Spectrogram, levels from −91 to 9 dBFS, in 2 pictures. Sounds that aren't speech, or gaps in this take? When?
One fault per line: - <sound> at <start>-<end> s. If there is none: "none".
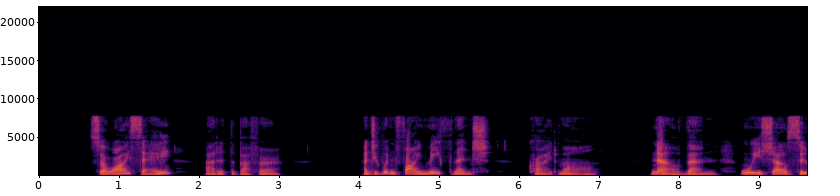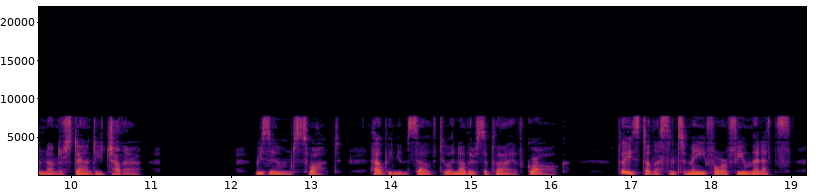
none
